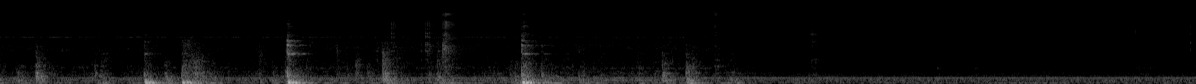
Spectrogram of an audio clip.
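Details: Irregular knocks and thumps like cupboard doors in a small room over a constant low hum, dying away to quiet hum after about seven seconds; no animal is heard.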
